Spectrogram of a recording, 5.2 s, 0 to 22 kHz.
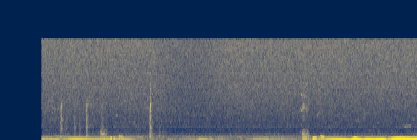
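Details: Prairie chickens dancing on a lek in western Minnesota on April 11, 2024. After a short silence, low, hollow, sustained moaning tones hold steady and overlap. Brief higher cackling notes break in, and the booming swells louder toward the end.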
